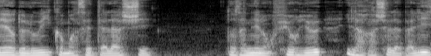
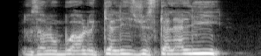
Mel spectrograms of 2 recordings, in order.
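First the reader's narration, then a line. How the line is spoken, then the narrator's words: Roaring. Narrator (French): rugit-il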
